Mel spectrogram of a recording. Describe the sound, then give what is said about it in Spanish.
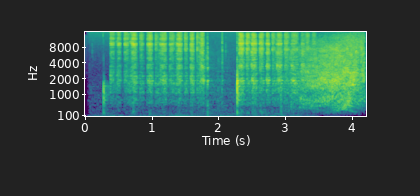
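Engineers' pencils scratch and rasp across paper as they draw a new car prototype for the first time, in quick, rhythmic, steady strokes, with a few sharper taps and a softer, hissing sweep toward the end. No one speaks. “Los sonidos de los lápices de los ingenieros que dibujan por primera vez un prototipo nuevo de coche.”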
